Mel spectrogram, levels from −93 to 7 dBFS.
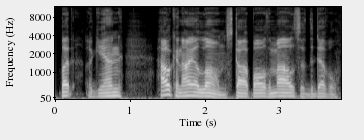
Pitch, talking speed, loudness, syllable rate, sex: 110 Hz, 205 wpm, -16 LUFS, 5.5 syllables/s, male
